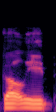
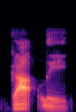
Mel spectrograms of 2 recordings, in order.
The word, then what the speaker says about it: Gottlieb: Jabs these files proved goat lead goat Lieb I'm pronouncing that wrong it's German Gottlieb Gottlieb Gottlieb but is it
